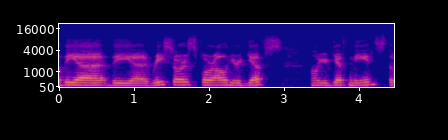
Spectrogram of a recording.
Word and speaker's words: GIF: One label reads GIF, G-I-F, and animated looping images, hard G pronunciation, and then a hashtag GIF versus GIF.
